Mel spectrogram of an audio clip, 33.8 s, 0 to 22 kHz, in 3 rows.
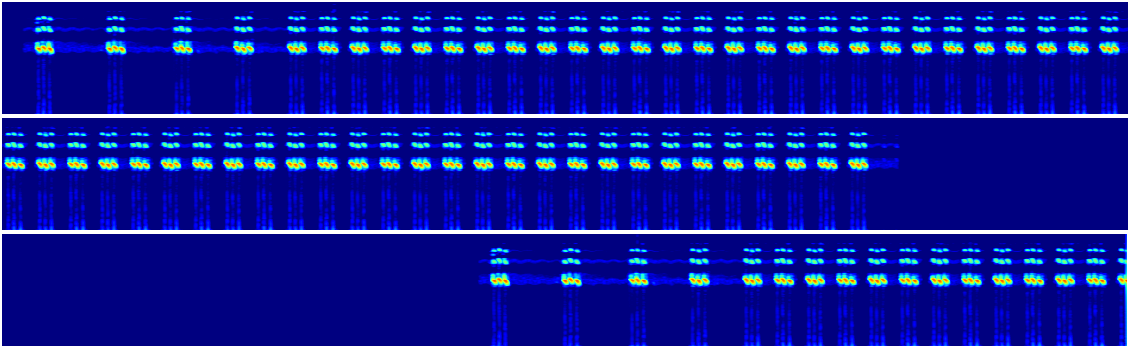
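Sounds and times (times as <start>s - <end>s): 
crickets chirping: 0.3s - 19.9s, 27.4s - 33.7s.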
